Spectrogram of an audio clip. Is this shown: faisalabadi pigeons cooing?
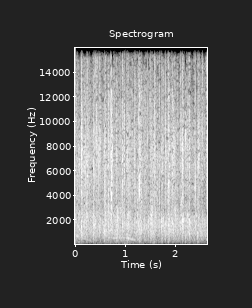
no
